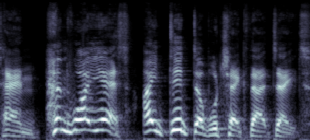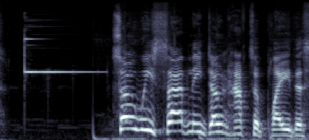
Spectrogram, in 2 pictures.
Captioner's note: ding sound on wink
